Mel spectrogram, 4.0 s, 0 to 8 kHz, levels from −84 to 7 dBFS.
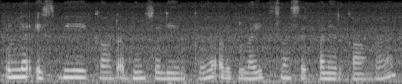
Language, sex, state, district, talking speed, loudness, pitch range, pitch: Tamil, female, Tamil Nadu, Chennai, 150 wpm, -16 LUFS, 205-250 Hz, 220 Hz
